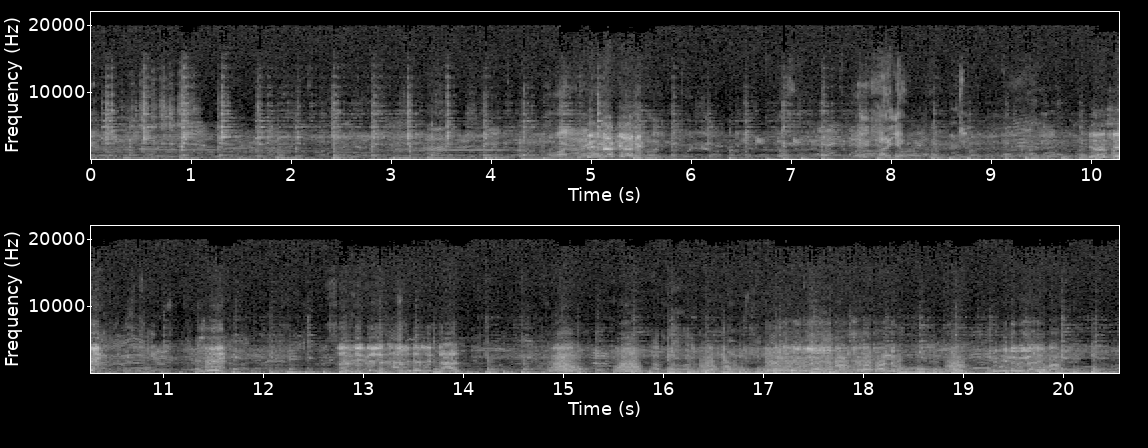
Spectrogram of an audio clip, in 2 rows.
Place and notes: شارع الراشدين, Sudan - dhikr frag @ tomb sheikh Hamad an-Neel
Every friday dikhr at the tomb of sjeikh Hamad an-Neel in the outskirts of Omdourman. This is rec in 1987, before the orthodox took over control.
ولاية الخرطوم, السودان al-Sūdān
